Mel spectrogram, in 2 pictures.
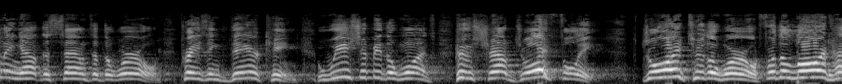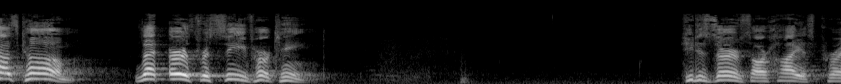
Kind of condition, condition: setting, large echoing room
